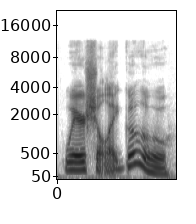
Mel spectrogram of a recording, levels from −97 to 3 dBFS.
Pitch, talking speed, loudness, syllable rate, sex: 145 Hz, 200 wpm, -16 LUFS, 4.8 syllables/s, male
